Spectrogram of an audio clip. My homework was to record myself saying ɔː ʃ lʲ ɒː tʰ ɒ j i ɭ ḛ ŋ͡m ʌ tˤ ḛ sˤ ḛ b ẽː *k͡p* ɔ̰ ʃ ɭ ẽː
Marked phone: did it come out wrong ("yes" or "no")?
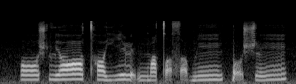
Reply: no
